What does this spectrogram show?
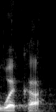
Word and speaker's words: Weka: It's actually a trillion exabytes, and it's pronounced as Greek unit, so mega, exa, Weka.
